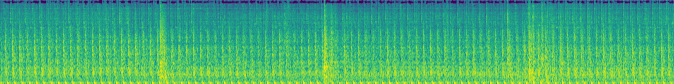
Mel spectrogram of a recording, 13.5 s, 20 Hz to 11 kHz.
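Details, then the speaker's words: Benford TS25 radial swing concrete buggy with single-cylinder Lister diesel, started by hand crank, big centrifugal weight inside: steady, even thump about 200 a minute with a clean tick between beats; running smoothly after starting. "It is a very distinguishable, unique sound. Like I said, it's the only single cylinder. You could hear it. There's a big centrifugal weight in there."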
